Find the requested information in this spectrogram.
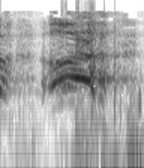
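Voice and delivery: high, loud mock shout; mock battle cry. Movie David yelling as he throws, mock shout. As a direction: yell as he lets the sling fly. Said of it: "he go".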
